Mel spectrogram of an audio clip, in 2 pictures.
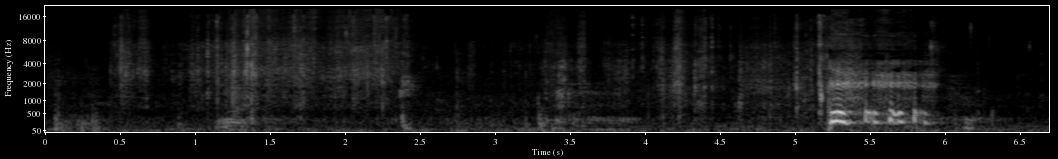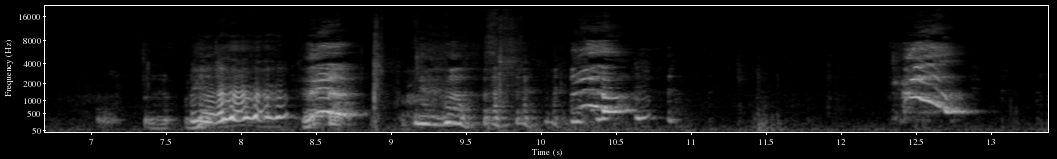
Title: Hilarious hiccup challenge after eating spicy food#spicyfood #hiccupchallenge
